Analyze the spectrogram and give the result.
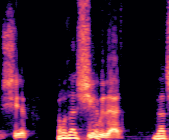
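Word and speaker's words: Schiff: how to pronounce it it's s-c-h-i-f-f like shift oh that's with that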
